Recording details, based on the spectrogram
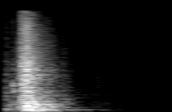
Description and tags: file cabinet metal locker hit or close drawer metal impact
locker, cabinet, or, close, file, drawer, metal, impact, hit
